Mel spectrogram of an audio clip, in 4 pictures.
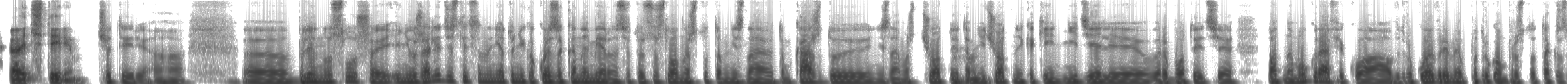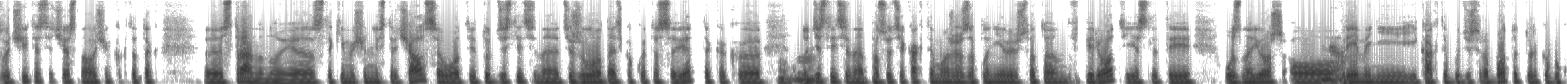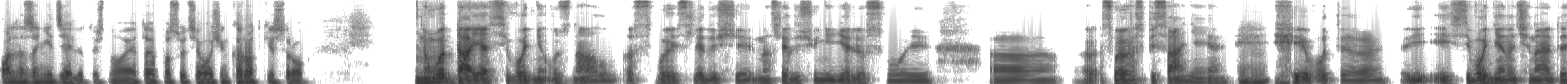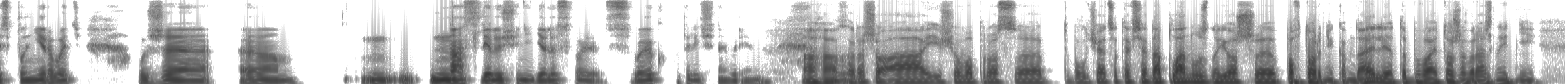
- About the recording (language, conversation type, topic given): Russian, advice, Как лучше распределять работу и личное время в течение дня?
- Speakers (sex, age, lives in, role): male, 25-29, Poland, advisor; male, 35-39, Netherlands, user
- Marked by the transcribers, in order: tapping; other background noise; laughing while speaking: "И вот"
